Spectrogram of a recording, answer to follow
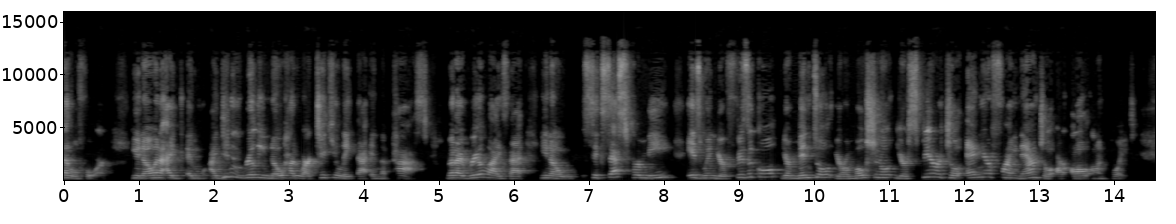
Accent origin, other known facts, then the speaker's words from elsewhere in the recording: Regina, Saskatchewan, Canada; moved away as an adult; now in Los Angeles, United States; I'm a Canadian raised girl. I was raised in Regina, Saskatchewan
